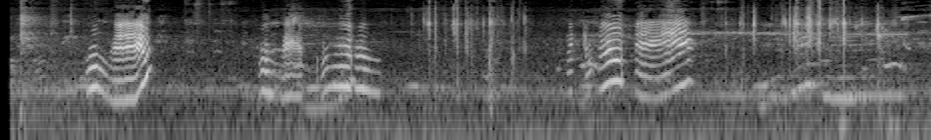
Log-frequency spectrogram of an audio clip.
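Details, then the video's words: Pet parrot calling "mummy": loud, wavering, speech-like calls in short bursts of two to three syllables, repeated several times with quiet gaps between them. "parrot calling mummy"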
